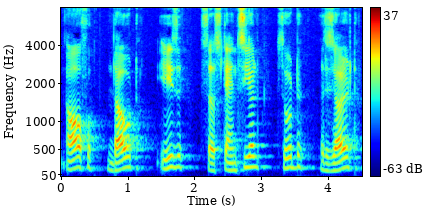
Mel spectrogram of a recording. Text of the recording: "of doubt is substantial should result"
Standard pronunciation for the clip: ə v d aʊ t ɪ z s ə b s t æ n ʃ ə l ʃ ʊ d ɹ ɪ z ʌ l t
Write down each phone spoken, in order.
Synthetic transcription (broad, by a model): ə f d aʊ t ɪ z s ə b s t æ n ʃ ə l s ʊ d ɹ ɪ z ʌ l t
